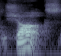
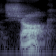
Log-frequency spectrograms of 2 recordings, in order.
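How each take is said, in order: First: The word is said as sharks. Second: The word is said as shark. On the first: "It is not sharks" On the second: "it's not shark"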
